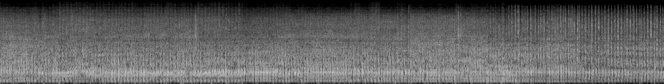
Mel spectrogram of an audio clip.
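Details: Tiller's small single-cylinder engine after blowing debris out of the carburettor with compressed air, air filter refitted, cold day: steady even buzzing drone without stumbling or surging; running cleanly after the repair.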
